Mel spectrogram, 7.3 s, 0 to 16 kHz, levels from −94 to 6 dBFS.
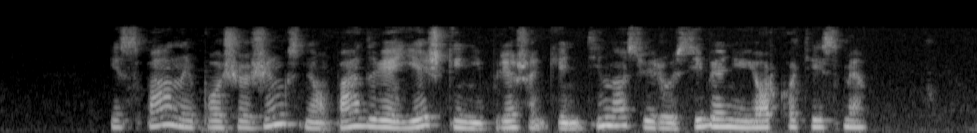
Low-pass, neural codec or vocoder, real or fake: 7.2 kHz; none; real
